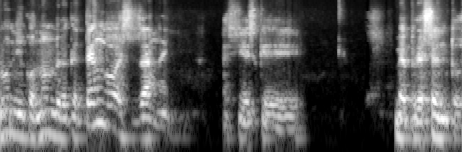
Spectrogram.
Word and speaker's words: Zanghändji: ¿Cómo se pronuncia? Zhang Ai. Zhang Ai, Z-A-Z-A-N-G-H-A-N-D-J-I.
